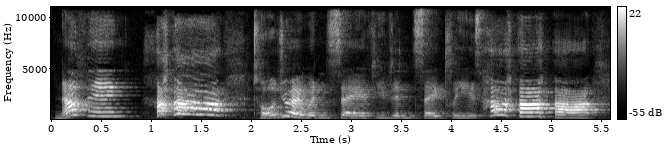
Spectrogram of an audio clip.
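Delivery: high, loud cackling taunt; shrieky triumphant teasing; gloating Peeves. A narrator's reading. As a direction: crow over the trick with big fake laughs. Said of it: "in his annoying sing-song voice".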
